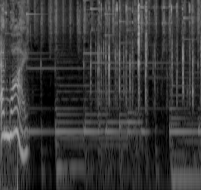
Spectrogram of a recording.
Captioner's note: keyboard typing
